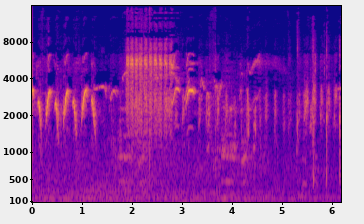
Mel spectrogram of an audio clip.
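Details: Hwamei song beginning with five quick, looping whistled notes, followed by a noisy rustling burst and then softer, scattered chirps and clicks.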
